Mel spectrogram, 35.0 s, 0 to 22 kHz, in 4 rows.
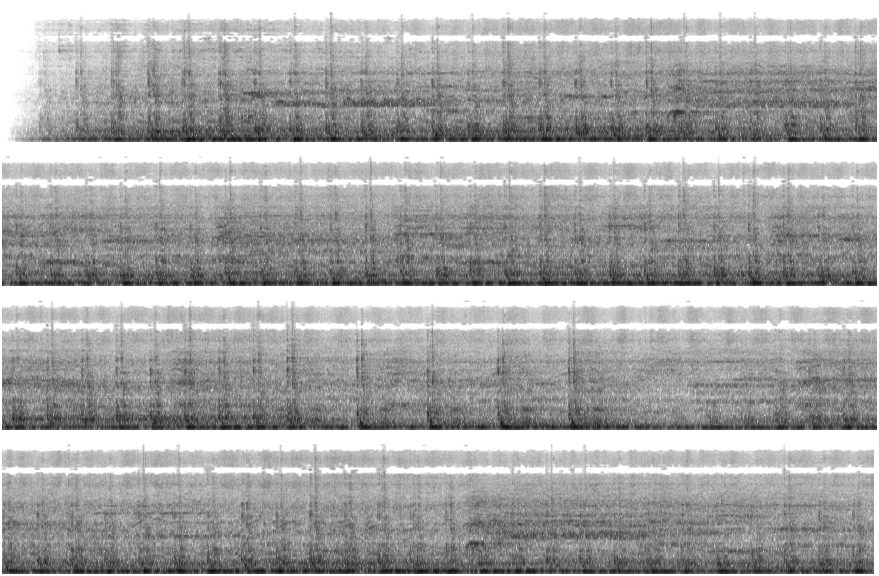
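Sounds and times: steady drum beat: 0.6s - 34.9s
voices singing: 0.8s - 34.9s.

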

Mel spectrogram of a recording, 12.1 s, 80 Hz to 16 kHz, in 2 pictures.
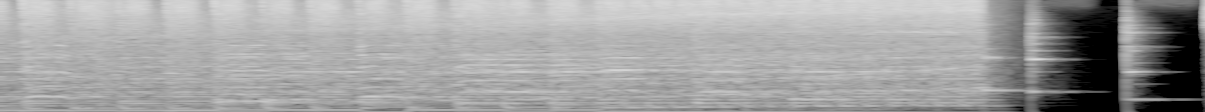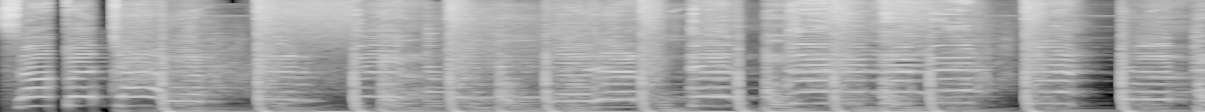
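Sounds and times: instrumental pop music: 0.0s - 12.0s.

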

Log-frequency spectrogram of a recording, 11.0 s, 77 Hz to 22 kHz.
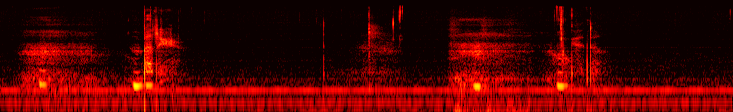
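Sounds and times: low steady hum: 0.0s - 11.0s
breathy whisper: 6.8s - 9.2s.

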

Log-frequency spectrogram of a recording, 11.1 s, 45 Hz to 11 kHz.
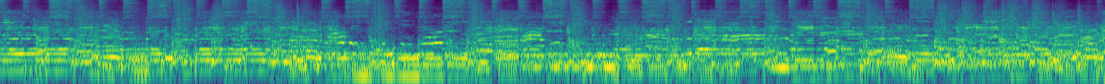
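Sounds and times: drum kit with cymbals: 0.0s - 11.0s
electric bass: 0.0s - 11.0s.

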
